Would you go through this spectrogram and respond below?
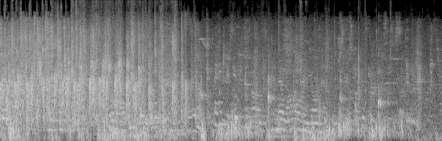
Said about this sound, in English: So let's give a rousing round of applause to them.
